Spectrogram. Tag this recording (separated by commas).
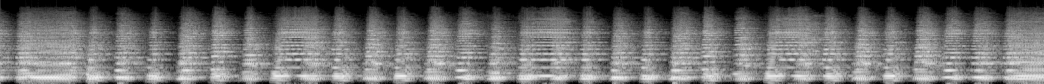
playing harmonica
